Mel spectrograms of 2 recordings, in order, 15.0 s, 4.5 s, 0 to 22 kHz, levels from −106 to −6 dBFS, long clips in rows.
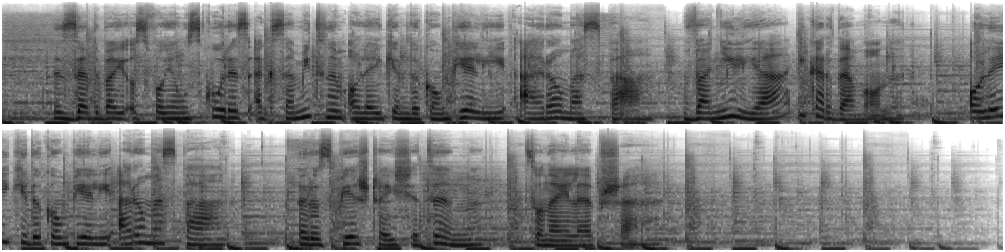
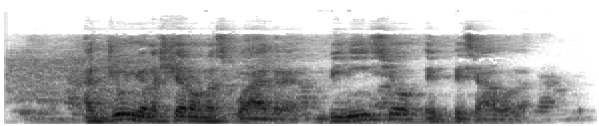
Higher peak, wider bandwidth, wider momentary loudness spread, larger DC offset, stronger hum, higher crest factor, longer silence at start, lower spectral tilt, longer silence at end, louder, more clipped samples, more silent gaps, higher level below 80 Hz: about the same, 0 dBFS vs -2 dBFS; first, 18 kHz vs 7.6 kHz; second, 13 LU vs 19 LU; first, 0.1% vs under 0.1%; neither; about the same, 16 dB vs 18 dB; about the same, 0 s vs 0.1 s; second, -4 dB/octave vs -6 dB/octave; about the same, 0.4 s vs 0.35 s; first, -15 LUFS vs -19 LUFS; neither; neither; first, -24 dBFS vs -54 dBFS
